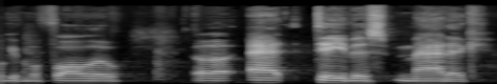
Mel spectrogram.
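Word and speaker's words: Davis Mattek: Okay, he's Davis Matic again.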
